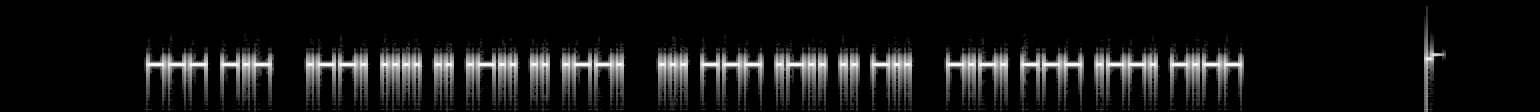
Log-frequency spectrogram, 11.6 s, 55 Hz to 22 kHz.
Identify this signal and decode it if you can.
Morse code, heard as a keyed tone, about 32 wpm, 700 Hz. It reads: OK PHILIP SOLID COPY
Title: K1USN SST QSO Practice 30wpm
